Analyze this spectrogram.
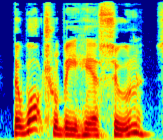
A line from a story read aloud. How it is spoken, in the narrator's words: said William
